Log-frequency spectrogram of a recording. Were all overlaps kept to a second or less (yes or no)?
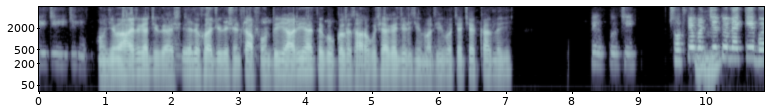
yes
